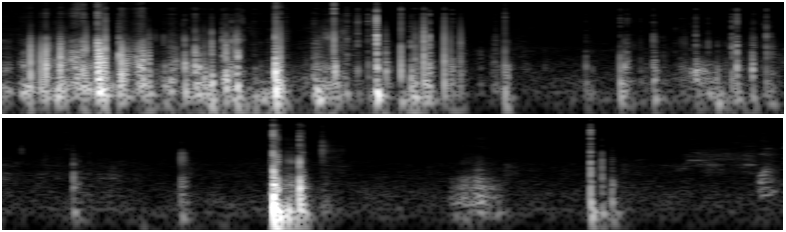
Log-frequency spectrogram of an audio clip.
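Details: Puppy named Smile eating and drinking water, a busy run of crunchy, broadband chewing and lapping clicks for about four seconds, then sparse single bites and licks separated by quiet gaps.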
